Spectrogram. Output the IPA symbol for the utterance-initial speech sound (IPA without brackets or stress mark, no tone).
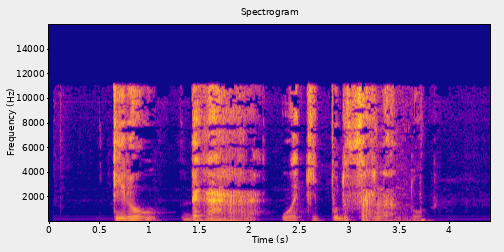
t̪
